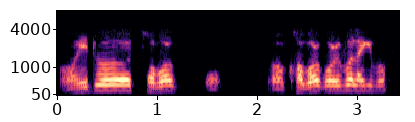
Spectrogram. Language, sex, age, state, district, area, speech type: Assamese, male, 18-30, Assam, Dhemaji, urban, conversation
